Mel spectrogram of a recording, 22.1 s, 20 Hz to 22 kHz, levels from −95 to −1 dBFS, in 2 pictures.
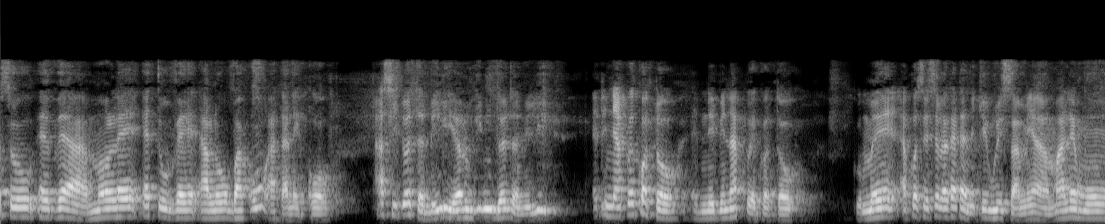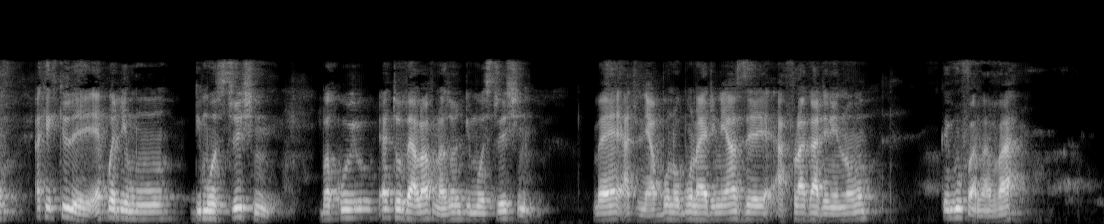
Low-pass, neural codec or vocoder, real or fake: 7.2 kHz; codec, 16 kHz, 4 kbps, X-Codec, WavLM features, trained on Multilingual LibriSpeech; fake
